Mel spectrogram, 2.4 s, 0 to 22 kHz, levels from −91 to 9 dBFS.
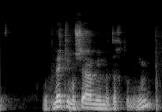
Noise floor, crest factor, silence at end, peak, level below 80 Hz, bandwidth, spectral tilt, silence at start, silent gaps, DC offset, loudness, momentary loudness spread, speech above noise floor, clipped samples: -72 dBFS; 18 dB; 0.05 s; -6 dBFS; -60 dBFS; 9 kHz; -7.5 dB/octave; 0 s; none; under 0.1%; -22 LUFS; 13 LU; 50 dB; under 0.1%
